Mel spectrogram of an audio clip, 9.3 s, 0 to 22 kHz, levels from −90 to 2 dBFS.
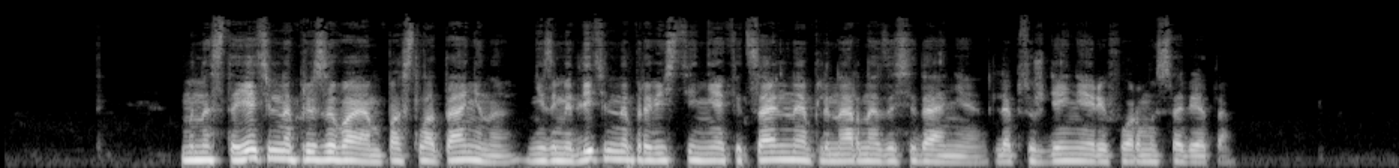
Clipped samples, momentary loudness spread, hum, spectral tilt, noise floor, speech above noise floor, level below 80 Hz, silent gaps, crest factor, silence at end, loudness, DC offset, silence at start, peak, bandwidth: under 0.1%; 9 LU; none; -7 dB/octave; -67 dBFS; 50 dB; -52 dBFS; none; 16 dB; 1.15 s; -17 LUFS; under 0.1%; 1.2 s; -2 dBFS; 11.5 kHz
